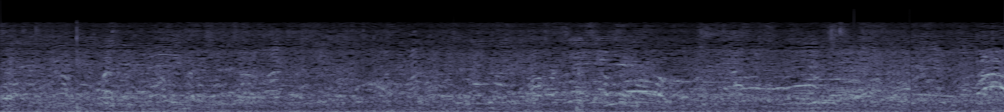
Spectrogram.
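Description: Indistinct chatter of several voices, players and spectators talking and calling over the steady background noise of a sparsely attended soccer stadium.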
